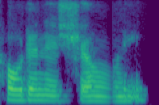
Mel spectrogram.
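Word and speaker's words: Haudenosaunee: 1600s they the hodon which that's how you pronounce that word hoden aoni um who used to live south of the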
